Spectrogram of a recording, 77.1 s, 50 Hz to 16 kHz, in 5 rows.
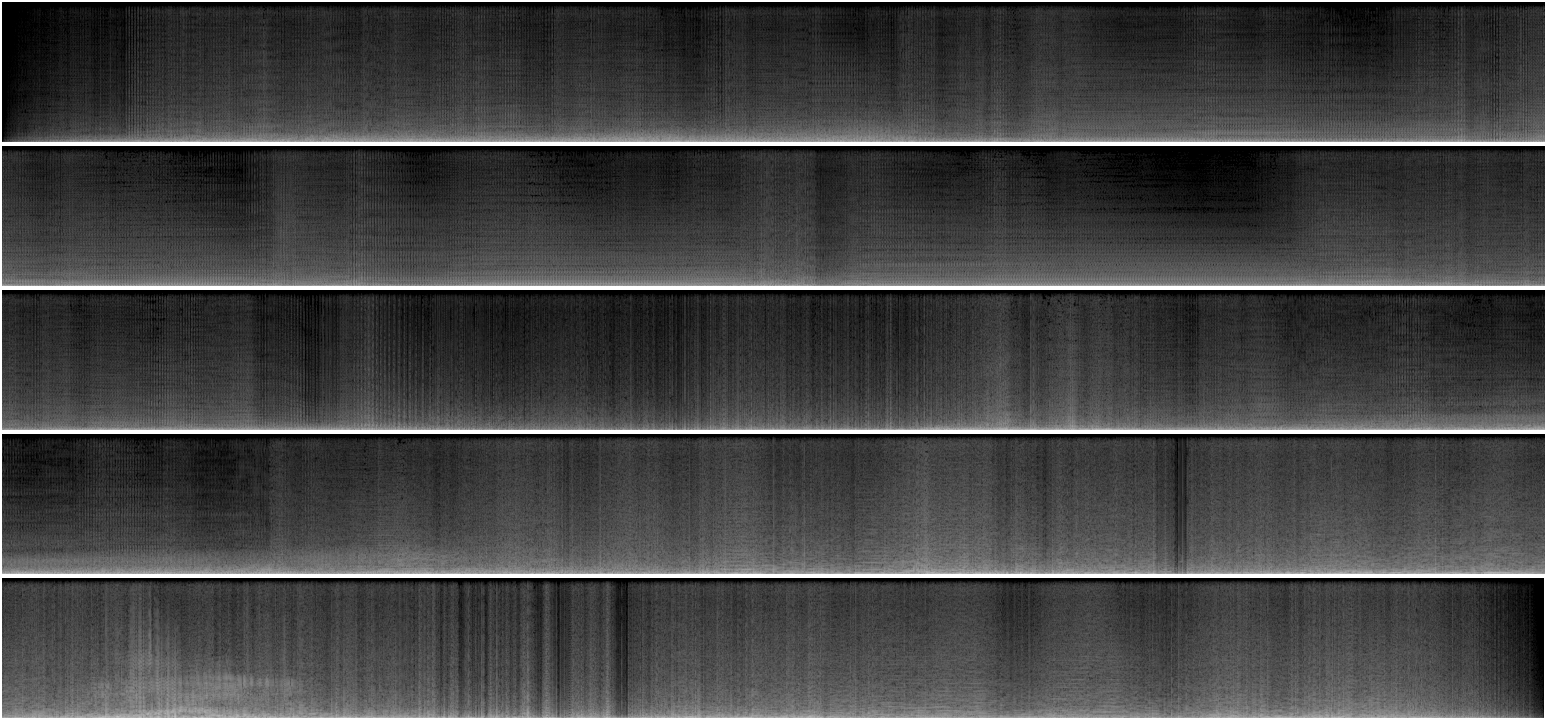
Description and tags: Bakteria Menace 5
Space bakteria has finally arrived to menace and threaten your neighborhood, relatives, and pets.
